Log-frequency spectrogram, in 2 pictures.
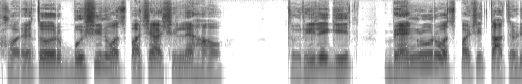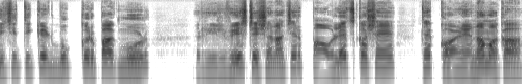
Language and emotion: Goan Konkani, fearful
